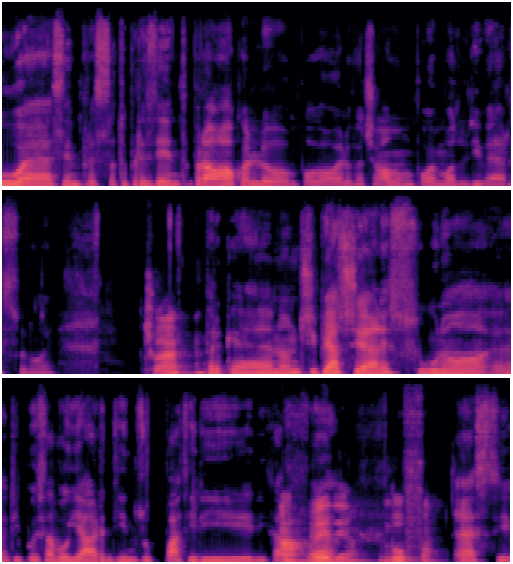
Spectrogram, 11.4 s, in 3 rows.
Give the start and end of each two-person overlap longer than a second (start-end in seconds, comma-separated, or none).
none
